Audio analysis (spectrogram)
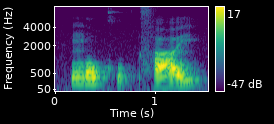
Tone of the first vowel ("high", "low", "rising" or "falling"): high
